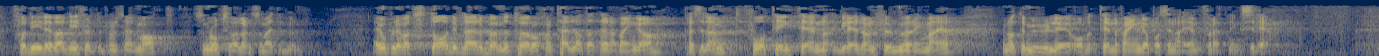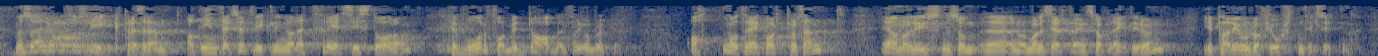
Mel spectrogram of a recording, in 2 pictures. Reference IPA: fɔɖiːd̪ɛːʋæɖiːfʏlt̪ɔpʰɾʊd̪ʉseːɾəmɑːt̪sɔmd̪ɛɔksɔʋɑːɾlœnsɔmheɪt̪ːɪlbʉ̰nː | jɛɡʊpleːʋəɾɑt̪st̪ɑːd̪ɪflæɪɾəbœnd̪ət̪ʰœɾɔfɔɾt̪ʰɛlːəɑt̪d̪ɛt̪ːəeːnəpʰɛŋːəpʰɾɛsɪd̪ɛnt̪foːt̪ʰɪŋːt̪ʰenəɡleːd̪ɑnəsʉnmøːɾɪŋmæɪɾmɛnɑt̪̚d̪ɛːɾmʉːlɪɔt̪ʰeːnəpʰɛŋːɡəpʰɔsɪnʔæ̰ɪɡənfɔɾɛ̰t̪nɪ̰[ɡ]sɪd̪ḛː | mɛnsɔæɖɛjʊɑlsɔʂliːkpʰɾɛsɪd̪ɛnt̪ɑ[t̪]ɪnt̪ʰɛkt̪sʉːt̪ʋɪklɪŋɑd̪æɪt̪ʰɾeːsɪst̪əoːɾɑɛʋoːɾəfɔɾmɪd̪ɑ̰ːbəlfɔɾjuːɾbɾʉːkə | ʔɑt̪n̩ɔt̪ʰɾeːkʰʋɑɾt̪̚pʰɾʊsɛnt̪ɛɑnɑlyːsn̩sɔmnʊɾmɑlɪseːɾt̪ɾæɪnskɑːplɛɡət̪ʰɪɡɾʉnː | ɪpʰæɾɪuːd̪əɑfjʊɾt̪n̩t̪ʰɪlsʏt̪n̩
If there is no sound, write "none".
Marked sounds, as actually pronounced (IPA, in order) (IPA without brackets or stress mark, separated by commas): ŋ, t̪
